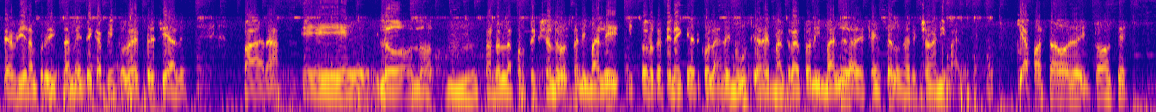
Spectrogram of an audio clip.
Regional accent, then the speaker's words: Venezuela; el deber de nosotros como venezolanos proteger la biodiversidad del mundo.

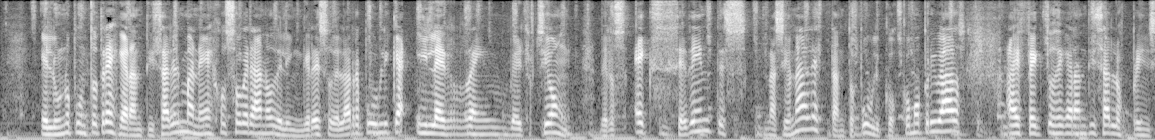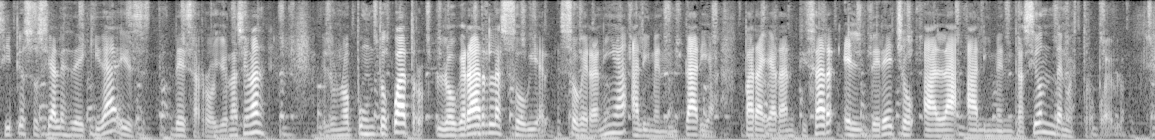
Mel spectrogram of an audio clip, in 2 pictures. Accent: Venezuela; y a nosotros también como venezolanos a unir a nuestros pueblos

